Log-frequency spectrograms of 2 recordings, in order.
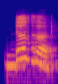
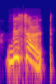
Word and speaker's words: dessert: Okay, Aidin, how do you pronounce that word? Desert. No. Rebecca? Dessert.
